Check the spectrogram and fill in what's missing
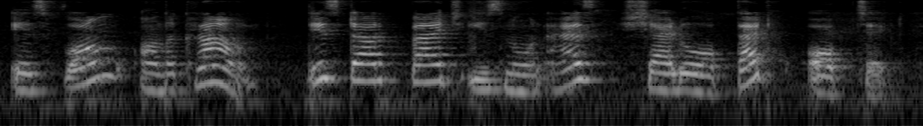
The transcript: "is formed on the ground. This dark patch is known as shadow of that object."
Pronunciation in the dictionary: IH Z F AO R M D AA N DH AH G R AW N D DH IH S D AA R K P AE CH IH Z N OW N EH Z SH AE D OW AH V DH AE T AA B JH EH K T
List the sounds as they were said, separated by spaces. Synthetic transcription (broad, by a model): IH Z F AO R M AA N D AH G R AW N D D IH S D AA R K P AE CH IH Z N OW N EH Z SH AE D OW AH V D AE T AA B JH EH K T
